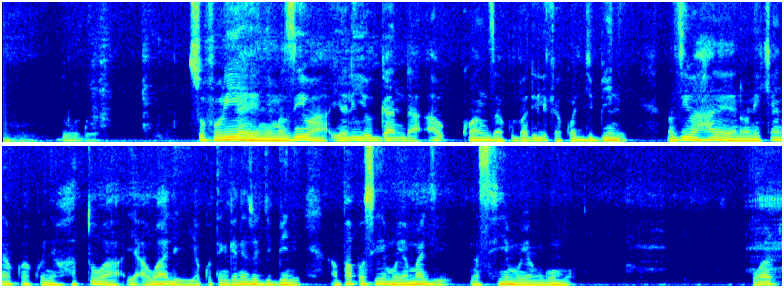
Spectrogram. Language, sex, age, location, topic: Swahili, male, 36-49, Wajir, agriculture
